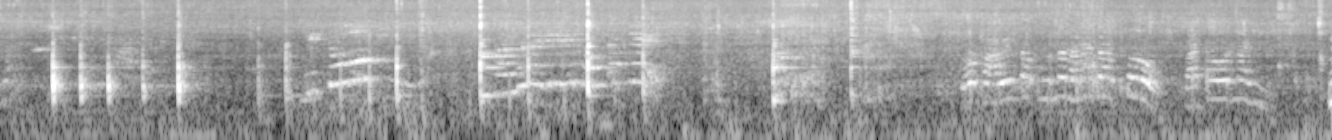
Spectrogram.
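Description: Garlic frying in hot oil for a home-cooked mutton curry, with a steady sizzle and stirring clatter running throughout, sharp utensil knocks near the start, and people talking over the cooking.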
